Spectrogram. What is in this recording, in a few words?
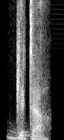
"guitar", Indian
